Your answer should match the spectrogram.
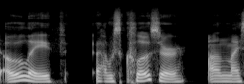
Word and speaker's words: Olathe: The pronunciation isn't Olaf. Like is not Olaf like laugh. It's rather Olathe. Olathe.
